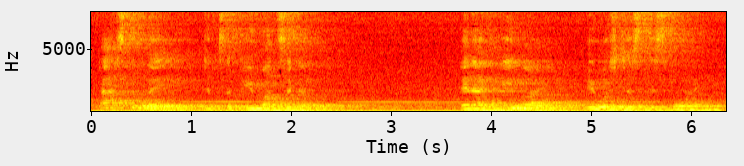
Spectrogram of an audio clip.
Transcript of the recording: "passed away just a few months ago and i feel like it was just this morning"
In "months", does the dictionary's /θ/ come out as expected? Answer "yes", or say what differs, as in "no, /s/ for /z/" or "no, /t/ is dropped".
yes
